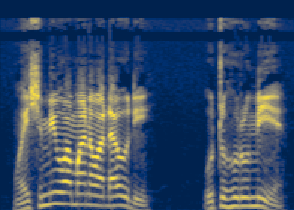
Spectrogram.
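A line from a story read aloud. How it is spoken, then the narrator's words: Shouting louder. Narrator (Swahili): wakazidi kupaza sauti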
